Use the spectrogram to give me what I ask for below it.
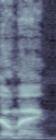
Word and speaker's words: Domingue: your last name yeah domay yeah it's a do yeah Southern French last name I mean I if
